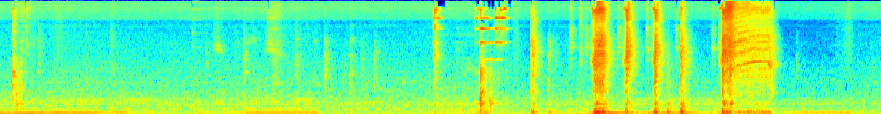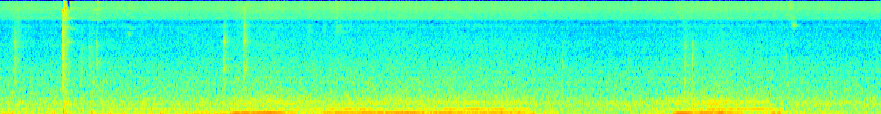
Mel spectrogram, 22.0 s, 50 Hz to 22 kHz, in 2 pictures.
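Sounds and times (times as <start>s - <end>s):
power driver spinning: 8.9s - 9.8s.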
